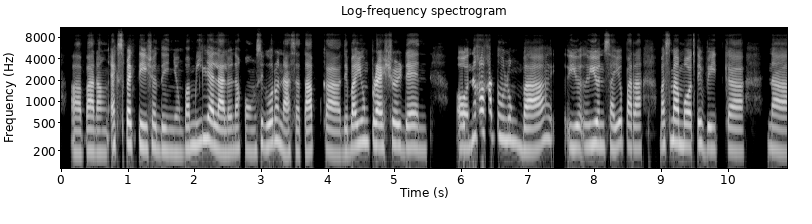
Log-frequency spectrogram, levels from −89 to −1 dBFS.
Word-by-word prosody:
ah, 190 -1 -2
parang 195 -1 +1
expectation 235 -2 +2
din 205 -2 -6
'yong 195 +1 -13
pamilya. 250 +5 +2
Lalo 200 -2 +4
na 215 +1 -4
kung 205 -1 -9
siguro 250 +4 -1
nasa 200 -3 -2
top 200 +2 +2
ka, 195 -3 0
'di 205 - -6
ba 225 +2 +3
'yong 265 +2 -1
pressure 240 0 +4
din. 225 -1 -1 0.5
O, 225 0 +3
nakakatulong 305 -4 0
ba 215 +6 +4 0.2
yu 225 0 -3
yon 240 0 -1
sa'yo, 235 +3 -2
para 230 -3 0 0.3
mas 240 +3 -4
ma-motivate 235 -4 +1
ka 215 -1 -1 0.5
na 220 -2 -1
225 Hz, 160 wpm, -21 LUFS, 210-250 Hz, 0.5 s, Lalo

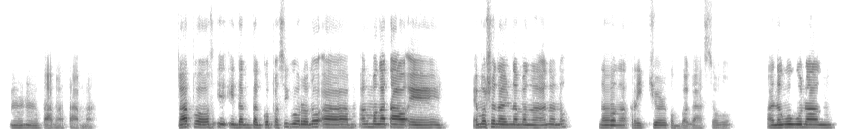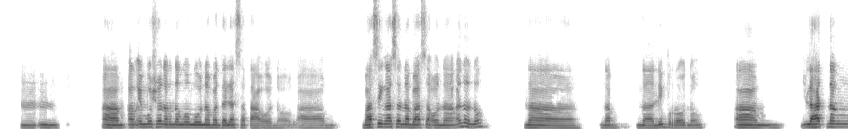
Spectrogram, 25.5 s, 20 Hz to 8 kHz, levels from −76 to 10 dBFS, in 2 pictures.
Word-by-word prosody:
Mm. 135 -1 -6
Tama, - - -8
tama. 60 - -11 1.2
Tapos 170 -1 +3
i 340 -1 -3
idagdag 155 -2 -1
ko 165 - -1
pa 160 - -3
siguro 180 0 -1
'no, 180 +3 +1
um, 165 0 +3
ang 175 0 -3
mga 175 0 +4
tao, 165 -1 +8
eh, 155 -1 +1 0.4
emosyonal 170 0 +2
na 160 -1 0
mga 155 -1 0
ano 165 +1 -2
'no, 170 +4 -5 0.5
na 145 - -3 0.2
mga 140 0 -4
creature 145 +2 -3
kumbaga. 120 -2 -10
So, 60 -1 -13 0.5
ang 145 0 0
nangungunang 160 -1 +3 0.5
mm. 145 +1 -4 0.6
Um, 145 -2 +3
ang 160 0 0
emosyon 175 0 +1
ang 165 - 0
nangunguna 160 -1 +2
madalas 150 +1 0
sa 140 - -5
tao 130 -1 -4
'no, 70 - -12
um, 135 0 -8 0.5
base 160 +5 +3
nga 180 - +5
sa 185 0 +1
nabasa 160 -1 +2
ko 145 - -2
na 145 0 -1
ano 200 +2 0
'no, 180 +3 -2 0.7
na, 150 0 +1 1.0
nab 140 -1 -4 0.3
na 135 -1 -2
libro 150 -2 -2
'no, 145 +2 -7 0.5
um, 150 -1 +1 0.3
lahat 170 +2 +6
ng 185 0 +2
155 Hz, 125 wpm, -23 LUFS, 145-165 Hz, 1.2 s, tao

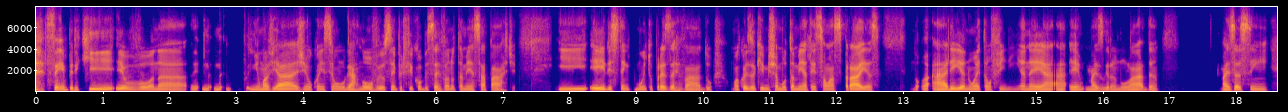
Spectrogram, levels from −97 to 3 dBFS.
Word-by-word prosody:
sempre 175 +6 +2
que 125 -7 +2
eu 110 0 +3
vou 105 -2 -2
na 85 -6 -1
ne - - -6 0.3
ne 105 0 -4 0.4
em 110 -1 -6
uma 105 0 +1
viagem 100 0 +3
ou 90 - -6
conhecer 95 +2 -3
um 95 - -4
lugar 90 0 0
novo, 115 +3 -2
eu 105 - 0
sempre 110 +1 0
fico - - -4
observando 105 -3 -1
também 95 -1 -4
essa 90 - +2
parte, - - -3 0.6
e 95 -1 0
eles 125 +2 +4
têm 105 -1 -3
muito 115 +1 -6
preservado. 95 -7 -1 0.3
Uma 105 - -3
coisa 110 0 0
que 115 - -2
me 100 - -4
chamou 95 0 +1
também 95 -3 0
atenção, 95 +3 -1
as 100 - +3
praias. 95 -5 +4 0.8
A 90 +1 +3
areia 100 +5 +5
não 105 -2 -3
é 100 - 0
tão 100 - -4
fininha, 100 +1 -6
né, 95 -1 +3
a 90 -1 +2
a 85 - -2
a - - -5
é 90 -1 +1
mais 85 -2 -3
granulada, 85 +1 -2 1.0
mas, 95 -2 +3
assim, 95 -4 +2
100 Hz, 165 wpm, -26 LUFS, 90-110 Hz, 1.0 s, areia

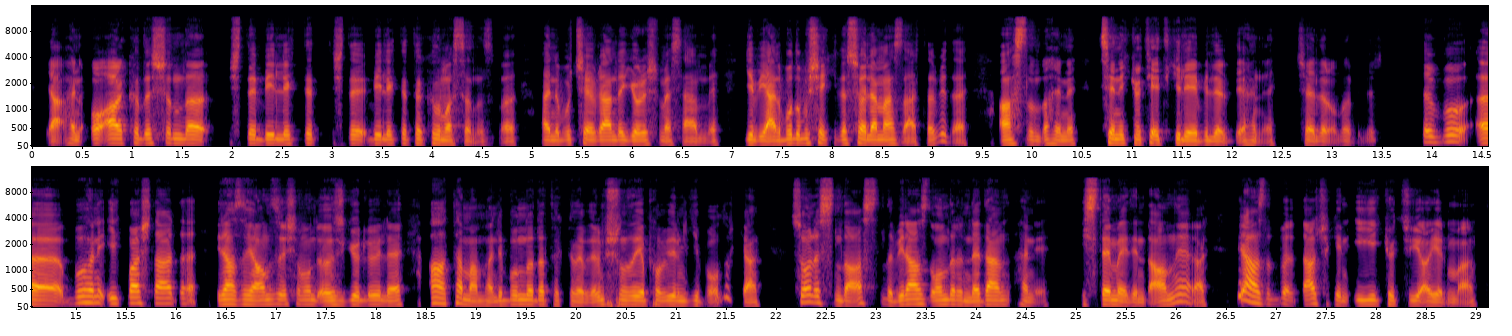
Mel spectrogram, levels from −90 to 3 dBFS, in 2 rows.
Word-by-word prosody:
ya, - - 0
hani, - - -1
o - - +3
arkadaşınla, 115 -1 +3 0.2
işte, 110 -3 -4
birlikte, 110 +1 0 0.2
işte, 110 -1 -3
birlikte 110 0 -1
takılmasanız 100 -6 -3
mı, - - -4 0.3
hani 100 -1 0
bu 105 - -5
çevrenle 100 -1 +3
görüşmesen 95 -4 -1
mi 75 -1 -10 0.3
gibi, 105 -3 +1
yani 95 0 +5
bunu 115 0 +1
bu 115 - -2
şekilde 105 -3 -1
söylemezler 105 -1 +3
tabii - - -5
de - - -4 0.3
aslında, 105 0 +1
hani, 95 -1 -2 0.2
seni 110 -1 +3
kötü 110 -2 -1
etkileyebilir 95 -3 +1
diye, - - -4
hani, - - -9 0.2
şeyler - - -2
olabilir. - - -13 0.4
Tabii 145 -1 -2
bu, 160 0 0
eee, 115 -3 +6
bu, 155 +5 0
hani, 155 -1 +3
ilk 135 -1 -4
başlarda 140 -2 +2 0.2
biraz 120 0 +4
da 120 - 0
yalnız 115 +3 +2
yaşamanın 115 -1 -3
özgürlüğüyle, 105 +1 0 0.3
a, 140 -2 +4
tamam 105 -9 0
hani 105 +3 -4
bununla 115 0 +1
da 110 - 0
takılabilirim, 95 0 -3
şunu 110 -4 -2
da 110 - +3
yapabilirim 105 0 0
gibi 100 0 -9
olurken. 220 - -3 0.3
Sonrasında 160 - +1
aslında - - -3
biraz 125 +2 +4
da - - -4
onların 110 -2 0
neden, 110 +2 +3
hani, 95 -7 -8 0.4
istemediğini 95 -7 +2
de - - +1
anlayarak 170 - 0 0.3
biraz 150 -5 +5
da 120 -2 -15
böyle - - -4
daha - - +4
çok, - - -14
hani, - - -4
iyiyi 110 -1 -2
kötüyü 110 -1 -3
ayırma, 95 -2 -2
110 Hz, 150 wpm, -25 LUFS, 100-115 Hz, 0.4 s, eee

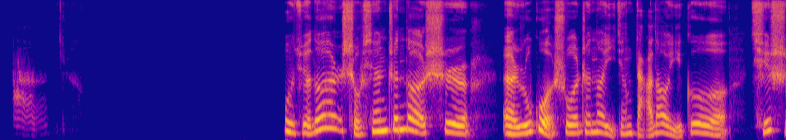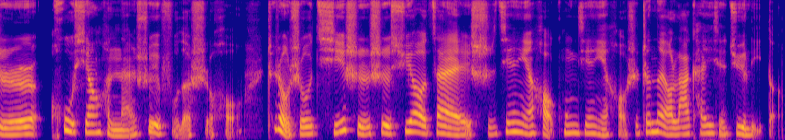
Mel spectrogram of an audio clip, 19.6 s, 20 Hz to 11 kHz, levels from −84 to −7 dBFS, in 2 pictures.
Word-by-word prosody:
啊。 - - -20 3.0
我 225 -3 +2
觉 195 -2 0
得 290 +3 +1
首 175 -10 +2
先 235 +9 +3
真 270 +1 +3
的 240 -9 +3
是， 200 -3 +3 0.4
呃， 180 -2 +6
如 185 +5 +4
果 235 0 +5
说 195 -2 +1
真 210 0 -4
的 215 -3 -1
已 180 - -3
经 180 +1 -6
达 190 - -2
到 200 -2 -1
一 125 -7 -5
个 185 -3 0 0.2
其 230 +3 -1
实 165 - +1
互 245 -5 -1
相 205 -1 0
很 135 -9 -4
难 130 +3 -4
说 175 - -1
服 180 +1 -9
的 - - -5
时 - - -5
候， - - -11 0.3
这 - - -8
种 255 - +4
时 - - -1
候 170 +1 0
其 200 +6 +1
实 180 -10 0
是 185 +1 +2
需 180 +6 0
要 215 -5 +3
在 175 -5 +3
时 165 0 -2
间 220 +5 -2
也 175 -3 -1
好、 185 - -2
空 200 -1 -7
间 190 -1 -5
也 150 -4 -4
好， 155 - -10
是 185 - -6
真 215 +3 -3
的 220 -2 0
要 155 -4 0
拉 165 +2 0
开 180 +1 -6
一 190 +1 -2
些 165 - -7
距 175 -2 -1
离 150 - -8
的， - - -11
190 Hz, 185 characters per minute, -24 LUFS, 170-220 Hz, 3.0 s, 呃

